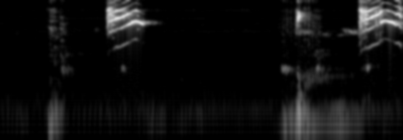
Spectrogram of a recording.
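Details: Sogon bird responding to a lure, two bursts of high, squeaky, down-arched 'cuiit' notes a second and a half apart, with a soft low hum and a faint knock in the background.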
